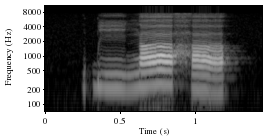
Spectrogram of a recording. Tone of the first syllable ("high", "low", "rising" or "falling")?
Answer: low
